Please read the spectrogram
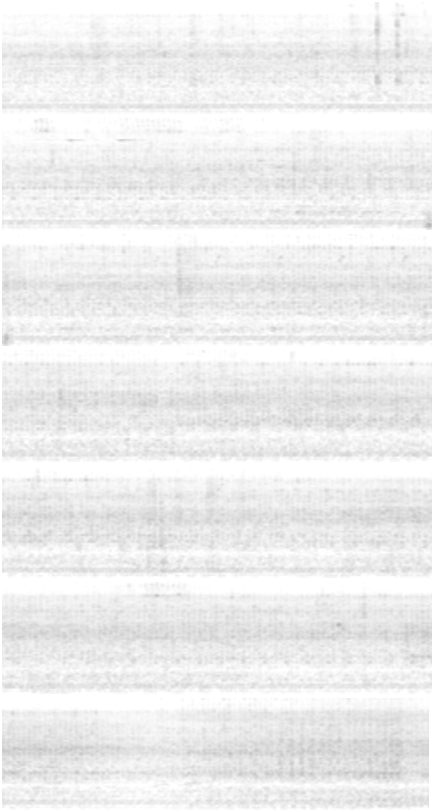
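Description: Diesel engines of an asphalt paver and the dump truck feeding it, running steadily with a low, even hum. A single sharp thump about nine seconds in.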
